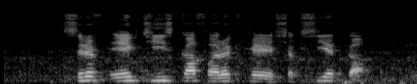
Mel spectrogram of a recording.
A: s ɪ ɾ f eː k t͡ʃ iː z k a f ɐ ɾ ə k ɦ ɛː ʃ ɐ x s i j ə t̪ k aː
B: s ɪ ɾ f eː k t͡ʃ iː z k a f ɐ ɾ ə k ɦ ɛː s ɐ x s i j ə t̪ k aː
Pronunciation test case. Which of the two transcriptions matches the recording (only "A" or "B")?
A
